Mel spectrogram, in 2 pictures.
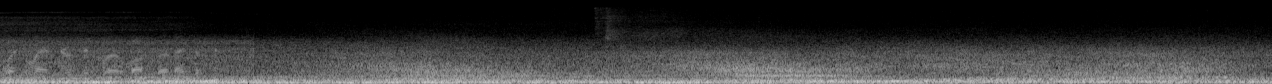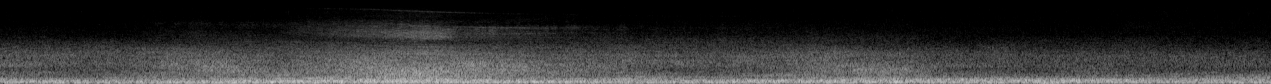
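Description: AirSprint Cessna Citation business jet at Toronto Pearson, a steady broad engine roar that holds loud and continuous throughout, with faint radio chatter in the background.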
